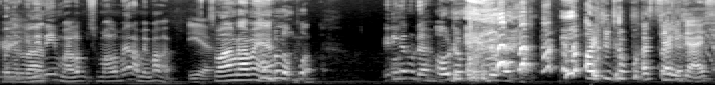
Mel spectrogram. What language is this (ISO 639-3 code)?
ind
